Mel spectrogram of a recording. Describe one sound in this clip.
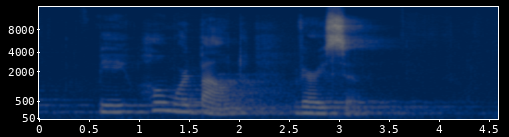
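An orchestra plays loud closing chords in a large echoing hall.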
